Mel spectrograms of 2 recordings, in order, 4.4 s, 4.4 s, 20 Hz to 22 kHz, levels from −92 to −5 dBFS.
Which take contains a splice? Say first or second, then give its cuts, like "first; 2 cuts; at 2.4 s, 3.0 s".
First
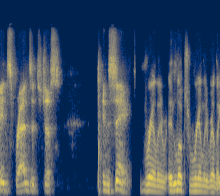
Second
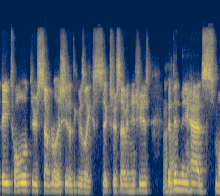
first; 1 cut; at 2.7 s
